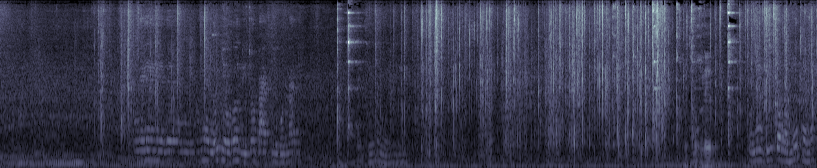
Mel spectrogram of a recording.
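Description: A metal spoon scrapes and taps in a bowl.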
